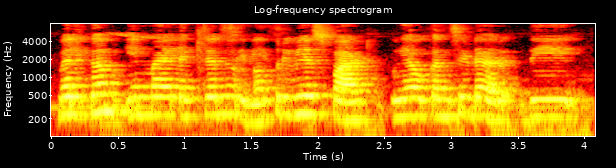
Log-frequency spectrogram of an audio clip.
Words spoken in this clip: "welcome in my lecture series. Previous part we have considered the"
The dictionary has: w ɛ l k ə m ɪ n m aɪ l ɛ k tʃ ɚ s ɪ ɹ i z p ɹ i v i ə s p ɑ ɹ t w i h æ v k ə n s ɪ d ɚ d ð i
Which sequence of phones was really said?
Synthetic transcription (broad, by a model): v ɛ l k ə m ɪ n m aɪ l ɛ k tʃ ɚ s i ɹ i p ɹ i v i ə s p ɑ ɹ t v i h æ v k ə n s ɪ d ɚ d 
